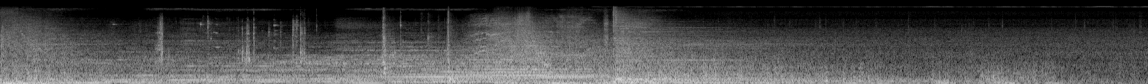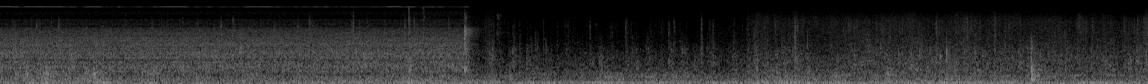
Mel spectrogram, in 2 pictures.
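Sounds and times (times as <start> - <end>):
deep rumble: 0.0 - 15.6
rain-like hiss: 5.0 - 22.9.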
